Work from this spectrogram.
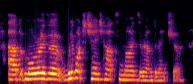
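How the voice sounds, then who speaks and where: A woman with an Australian accent, a dark, mellow tone, a somewhat breathy quality, medium pitch and fairly even intonation. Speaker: charity chief executive. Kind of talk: webinar panel talk.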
